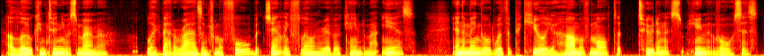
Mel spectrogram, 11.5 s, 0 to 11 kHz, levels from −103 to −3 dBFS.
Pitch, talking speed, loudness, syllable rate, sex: 115 Hz, 140 wpm, -19 LUFS, 4.6 syllables/s, male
